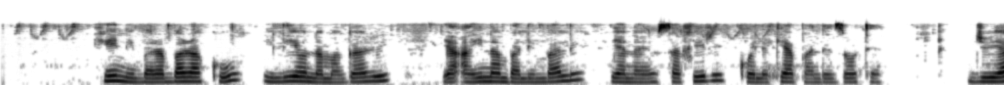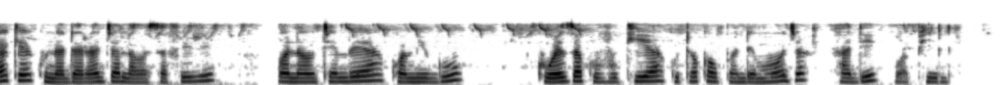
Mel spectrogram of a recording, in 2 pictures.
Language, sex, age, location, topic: Swahili, female, 36-49, Nairobi, government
